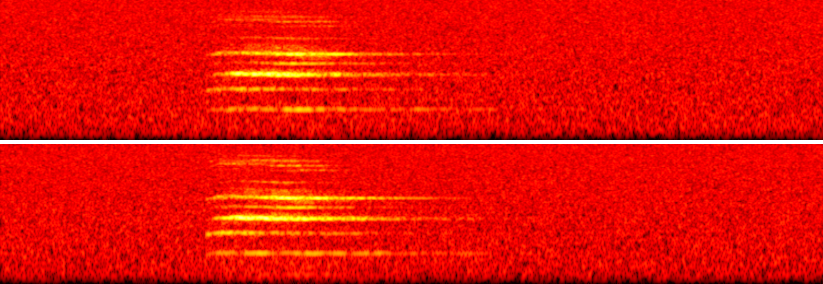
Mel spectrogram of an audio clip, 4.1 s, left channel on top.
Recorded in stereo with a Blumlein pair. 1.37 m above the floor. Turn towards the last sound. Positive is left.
turn(degrees=-20)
